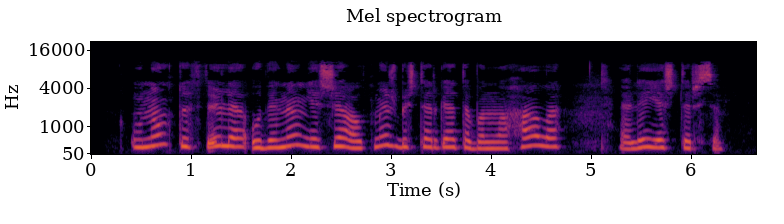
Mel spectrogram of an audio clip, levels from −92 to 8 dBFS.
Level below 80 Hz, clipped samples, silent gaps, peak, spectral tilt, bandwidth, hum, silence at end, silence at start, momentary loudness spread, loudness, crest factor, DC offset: -86 dBFS; under 0.1%; none; -20 dBFS; -3.5 dB/octave; 11 kHz; none; 0.35 s; 0.4 s; 6 LU; -34 LUFS; 14 dB; under 0.1%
